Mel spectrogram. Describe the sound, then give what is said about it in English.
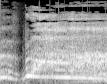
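A person imitates the roar of a large creature that flaps down and reaches its head into a cavern entrance, roaring as loud as it can: a loud, strained vocal bellow that starts with a short growl, dips briefly, then swells into a long, steady, harsh cry lasting about two seconds. “roars as loud as he can, and he goes...”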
